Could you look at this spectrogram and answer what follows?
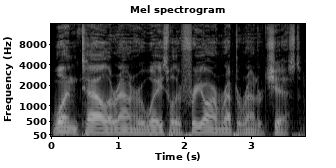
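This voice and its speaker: Male audiobook narrator, medium pitch, scripted fantasy storytelling. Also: moderate pace, a little mellow, clear, resonant tone. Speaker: audiobook narrator, channel host.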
